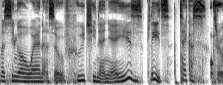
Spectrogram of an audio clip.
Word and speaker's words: Chinenye: But now here we are in Uganda, and I'm very sure there are people that have not heard of Chinenye. Wow, you got the pronunciation.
